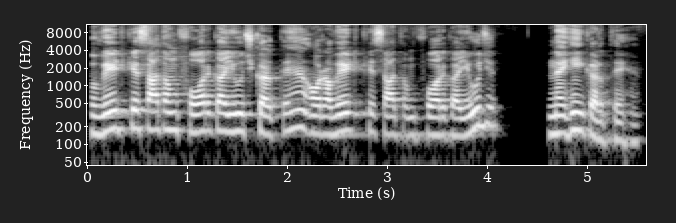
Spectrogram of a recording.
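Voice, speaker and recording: A male teacher giving a grammar lesson for exam prep, restating each rule slowly and repeating himself. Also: a little high, a little mellow. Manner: slow, repetitive explaining, restating each rule.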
